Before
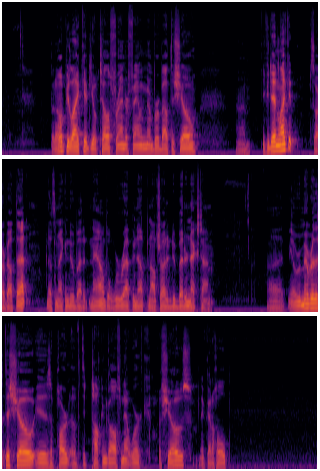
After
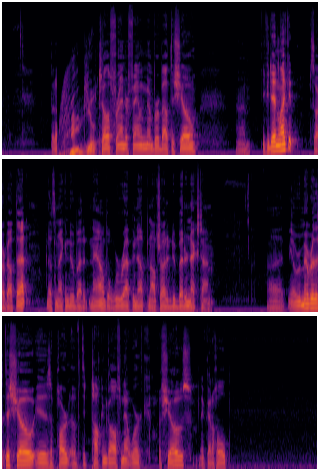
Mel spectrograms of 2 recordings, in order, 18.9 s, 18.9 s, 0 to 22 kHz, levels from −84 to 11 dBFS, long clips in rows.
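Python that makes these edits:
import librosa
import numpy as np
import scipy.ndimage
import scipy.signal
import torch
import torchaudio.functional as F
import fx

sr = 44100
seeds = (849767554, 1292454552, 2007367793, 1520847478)

y = fx.edit(x, sr, fx.tape_start(start_s=1.1, length_s=1.0), tone=tone)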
